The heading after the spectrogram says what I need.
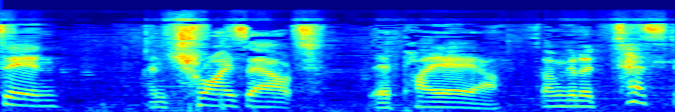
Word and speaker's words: paella: And I've ordered two representatives of Spanish cooking, the paella or the paella as it's pronounced and some lovely meatballs.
